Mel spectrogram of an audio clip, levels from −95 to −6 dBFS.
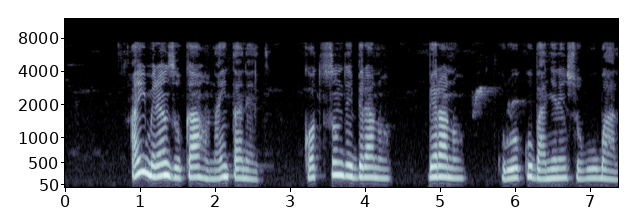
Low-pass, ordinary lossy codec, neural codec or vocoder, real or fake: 7.2 kHz; none; none; real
